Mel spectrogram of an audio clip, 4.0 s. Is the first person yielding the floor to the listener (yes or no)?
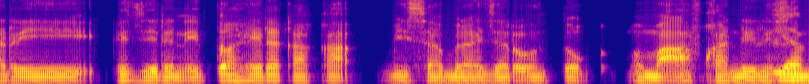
yes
